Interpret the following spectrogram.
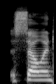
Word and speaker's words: Samhain: Samhain.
